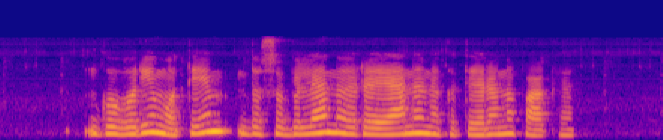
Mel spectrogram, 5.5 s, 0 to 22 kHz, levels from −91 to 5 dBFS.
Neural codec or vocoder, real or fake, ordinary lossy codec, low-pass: none; real; none; 19.8 kHz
